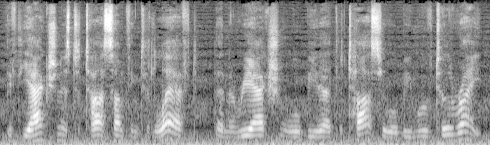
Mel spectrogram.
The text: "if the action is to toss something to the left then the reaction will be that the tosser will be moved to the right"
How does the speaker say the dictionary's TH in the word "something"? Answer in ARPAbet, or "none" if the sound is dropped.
TH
